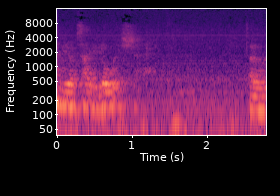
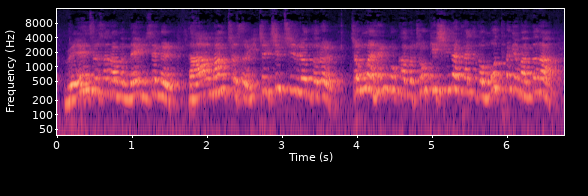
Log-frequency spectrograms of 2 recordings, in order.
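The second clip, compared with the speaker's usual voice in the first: raised-pitch mock grievance; acted resentful complaint; 7 semitones higher than usual. Preacher voices believer blaming an opponent, acted complaint. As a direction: voice an aggrieved inner protest.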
